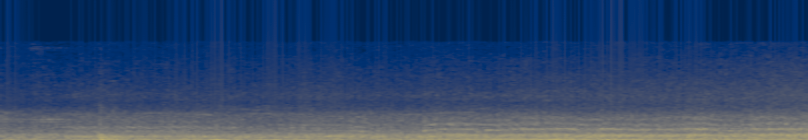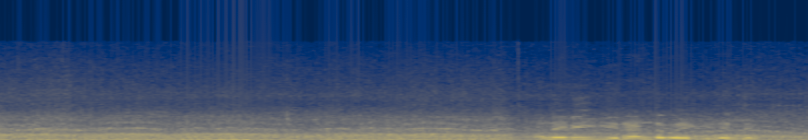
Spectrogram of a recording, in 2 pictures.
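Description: A motorcycle engine runs at low speed.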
